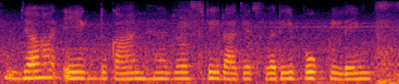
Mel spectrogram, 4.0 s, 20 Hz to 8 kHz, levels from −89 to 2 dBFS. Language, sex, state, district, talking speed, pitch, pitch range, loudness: Hindi, female, Chhattisgarh, Raipur, 150 wpm, 220 Hz, 210-230 Hz, -17 LUFS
